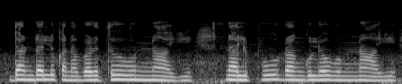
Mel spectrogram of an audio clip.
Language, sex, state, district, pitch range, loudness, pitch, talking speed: Telugu, female, Telangana, Mahabubabad, 195-215 Hz, -16 LUFS, 205 Hz, 90 wpm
